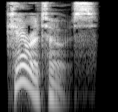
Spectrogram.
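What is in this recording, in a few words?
"keratose", British English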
